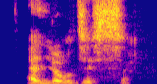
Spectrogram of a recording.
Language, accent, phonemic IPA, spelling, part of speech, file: French, Canada, /a.luʁ.dis/, alourdisses, verb, LL-Q150 (fra)-alourdisses.wav
- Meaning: second-person singular present/imperfect subjunctive of alourdir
